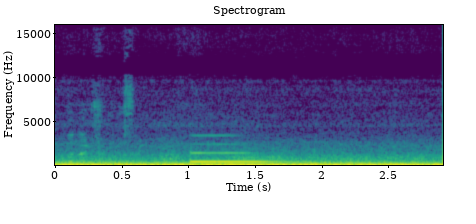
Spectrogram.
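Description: A chime sounds once in an airplane cabin.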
